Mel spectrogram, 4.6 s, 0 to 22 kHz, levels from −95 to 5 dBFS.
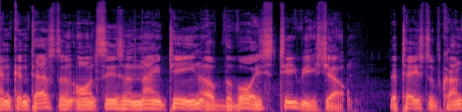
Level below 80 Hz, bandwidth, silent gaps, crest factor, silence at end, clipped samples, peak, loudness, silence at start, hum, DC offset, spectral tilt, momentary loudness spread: -42 dBFS; over 20 kHz; none; 12 dB; 0 s; under 0.1%; -12 dBFS; -23 LUFS; 0 s; none; under 0.1%; -5.5 dB/octave; 6 LU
